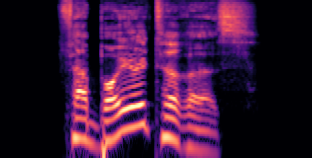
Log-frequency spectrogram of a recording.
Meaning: strong/mixed nominative/accusative neuter singular comparative degree of verbeult
- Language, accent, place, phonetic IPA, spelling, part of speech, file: German, Germany, Berlin, [fɛɐ̯ˈbɔɪ̯ltəʁəs], verbeulteres, adjective, De-verbeulteres.ogg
